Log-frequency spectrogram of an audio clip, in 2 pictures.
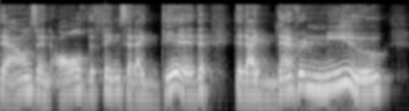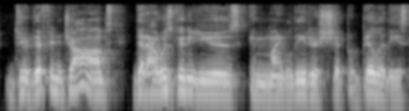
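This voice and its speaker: A man with a Spanish accent has a dark, mellow tone, a medium pitch and lively intonation. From Puerto Rico. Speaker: former chiropractic college president. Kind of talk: interview.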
